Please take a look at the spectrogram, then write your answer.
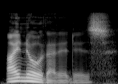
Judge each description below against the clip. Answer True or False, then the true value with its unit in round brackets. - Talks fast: True (250 wpm)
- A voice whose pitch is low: True (110 Hz)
